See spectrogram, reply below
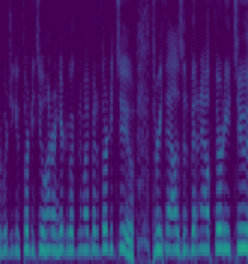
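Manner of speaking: fast, rapid auctioneer patter. Calling for bids at an auction, talking fast like an auctioneer. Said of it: "as we start talking fast like an auctioneer really would".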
